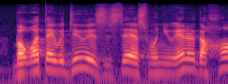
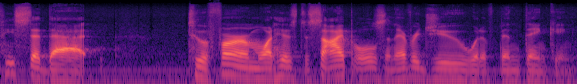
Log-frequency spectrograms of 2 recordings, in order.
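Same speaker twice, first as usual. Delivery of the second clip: ordinary talk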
